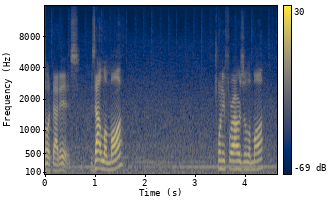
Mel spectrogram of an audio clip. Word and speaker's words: Le Mans: it wrong 24 hours i used to call it the 24 hours of le mans people used to get so mad at me they're like it's le mans i'm like i don't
